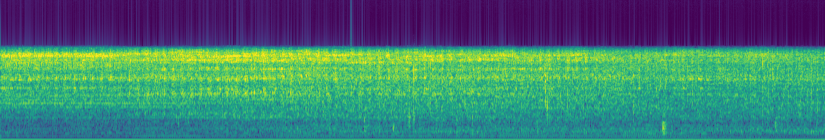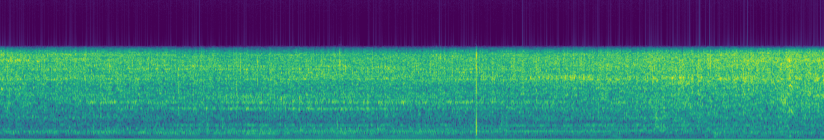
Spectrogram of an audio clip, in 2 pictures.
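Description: Opel Ascona C's four-cylinder engine idling steadily under the open bonnet, with two short sharp clicks, about ten and nineteen seconds in.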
